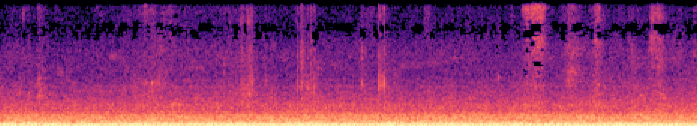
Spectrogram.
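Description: A steady low hum, with a few faint crunches and chewing sounds from biting into crispy bánh xèo wrapped in lettuce.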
